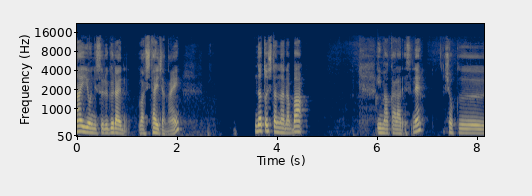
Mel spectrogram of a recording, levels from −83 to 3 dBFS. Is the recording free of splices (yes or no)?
no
